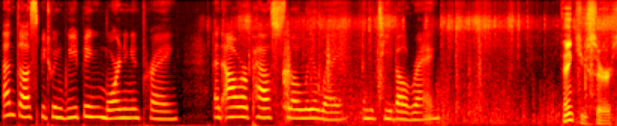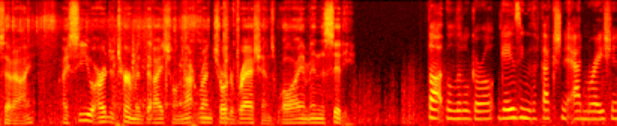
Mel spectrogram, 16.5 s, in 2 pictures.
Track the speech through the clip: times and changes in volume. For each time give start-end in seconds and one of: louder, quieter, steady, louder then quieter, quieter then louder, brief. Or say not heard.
0.0-5.9 steady
7.5-12.9 steady
13.9-16.4 brief.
